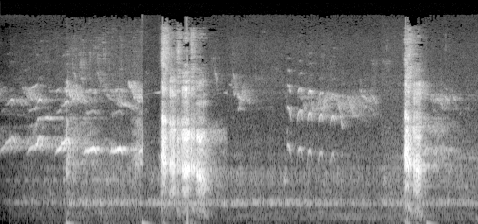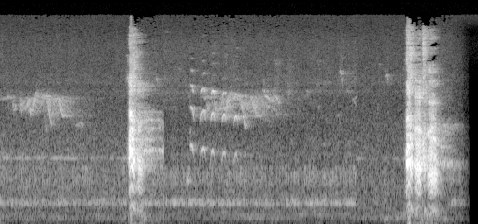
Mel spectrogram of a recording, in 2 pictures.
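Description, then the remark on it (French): A vervet monkey's eagle alarm call: four loud, harsh barking bursts spaced a few seconds apart, standing out against softer birdsong and chirping in the background. “Quand ça vient d'en haut, par exemple d'un aigle, bim, il fait un cri spécifique.”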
